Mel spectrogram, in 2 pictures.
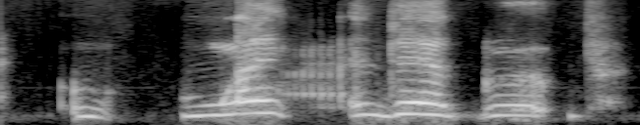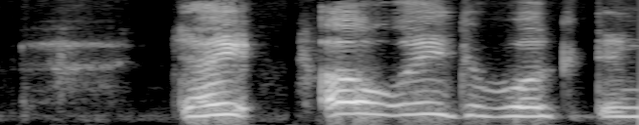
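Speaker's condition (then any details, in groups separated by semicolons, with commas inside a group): Cerebral palsy; slight speech impediment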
